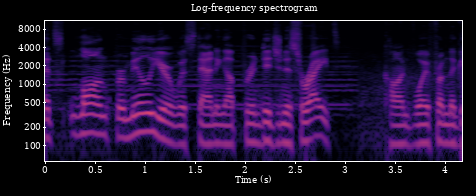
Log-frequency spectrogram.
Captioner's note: horns honking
